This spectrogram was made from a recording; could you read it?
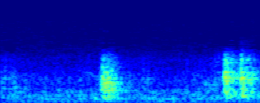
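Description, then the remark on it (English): A door is unlocked and opened: a short, solid clunk from the lock, then after a pause a second, doubled knock as the door swings open, with no talking. “Come in. Hurry. Why did you lock the door?”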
